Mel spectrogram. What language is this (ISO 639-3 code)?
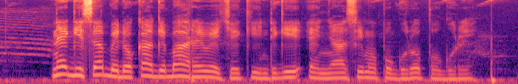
luo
